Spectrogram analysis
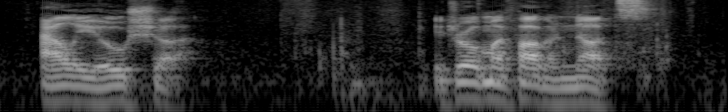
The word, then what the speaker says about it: Alyosha: could never pronounce it Alyosha it came out as three syllables instead of two Alyosha it drove my father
